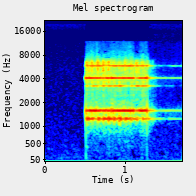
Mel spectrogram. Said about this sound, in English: Phone rang. There you go.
